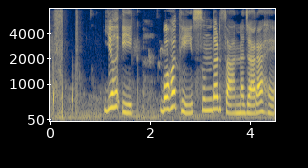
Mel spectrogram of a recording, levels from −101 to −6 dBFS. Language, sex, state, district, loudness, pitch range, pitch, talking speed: Hindi, female, Bihar, West Champaran, -14 LUFS, 225-320 Hz, 265 Hz, 105 wpm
